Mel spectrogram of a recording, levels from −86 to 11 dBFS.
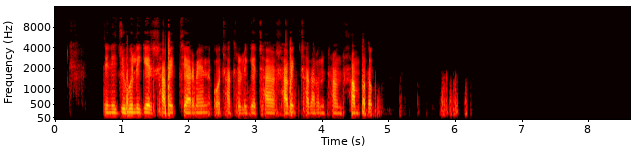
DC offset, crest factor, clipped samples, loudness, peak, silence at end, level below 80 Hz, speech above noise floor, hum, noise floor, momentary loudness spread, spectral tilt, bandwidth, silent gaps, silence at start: under 0.1%; 26 dB; under 0.1%; -27 LUFS; -4 dBFS; 2.45 s; -76 dBFS; over 63 dB; none; under -90 dBFS; 19 LU; -5.5 dB/octave; 11.5 kHz; none; 0.25 s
